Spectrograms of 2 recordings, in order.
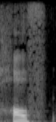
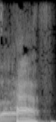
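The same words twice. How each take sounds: First: The L is clearly pronounced in the word. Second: The L is silent in the word. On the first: The speaker calls it wrong. "It's not half. He pronounces the L like an idiot" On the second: The speaker calls it right. "it's a silent L. it's half"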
